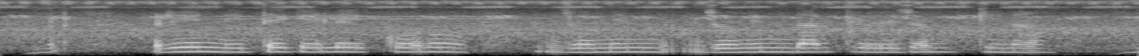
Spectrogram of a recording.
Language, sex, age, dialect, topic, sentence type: Bengali, female, 18-24, Western, banking, question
